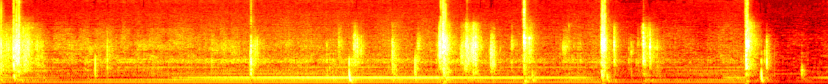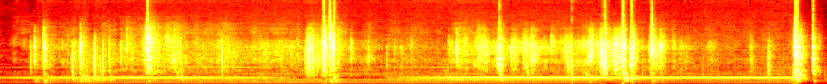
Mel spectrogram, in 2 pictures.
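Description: Sharp knocks and cracks at irregular intervals over noise that swells and fades in waves, with a steady low hum that drops out a few times.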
